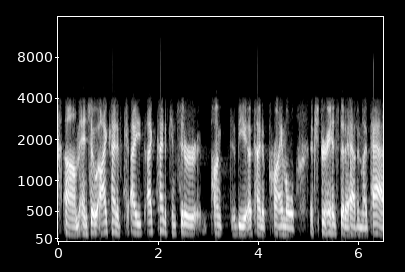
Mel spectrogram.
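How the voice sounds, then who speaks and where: Speaking with an American accent, a man talks at a moderate pace in a fairly high pitch with ordinary pitch variation. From US, Washington D.C. area. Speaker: history professor. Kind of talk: interview. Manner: halting.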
